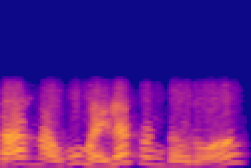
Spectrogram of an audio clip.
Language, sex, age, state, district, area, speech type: Kannada, female, 30-45, Karnataka, Mysore, rural, conversation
